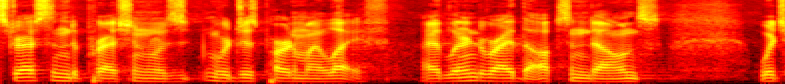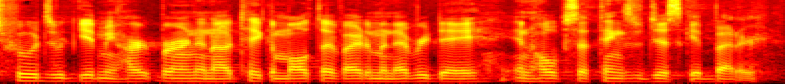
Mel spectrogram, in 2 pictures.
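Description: With an Upper Midwest accent, a man talks at a very fast pace in a fairly low pitch, his intonation monotone and flat. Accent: Upper Midwest American. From Minnesota (Blaine). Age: 20s. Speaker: church member being baptized. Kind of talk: testimony. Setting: church.

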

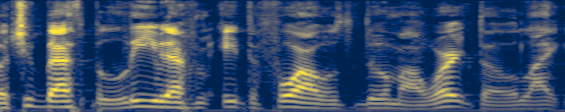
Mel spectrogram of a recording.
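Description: This man's medium-pitched voice comes with an American accent. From New York City. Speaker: podcast host. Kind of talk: casual podcast conversation.

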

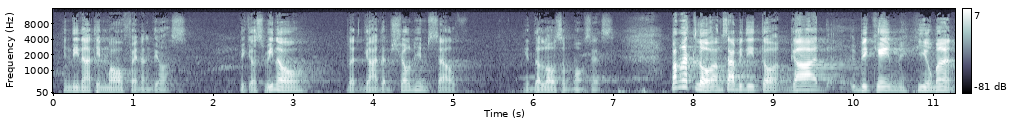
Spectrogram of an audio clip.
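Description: Long, frequent pauses break up a man's fairly slow speech at a medium pitch. His tone is bright and sharp, with big swings in loudness. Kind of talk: sermon. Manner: animated, rhetorical call-and-response, urging the congregation to say amen.

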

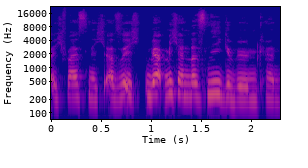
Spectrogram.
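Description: The woman has a normal speaking voice with a fairly high pitch. Her intonation stays fairly even. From Austria. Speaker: podcast co-host. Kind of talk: casual chat.

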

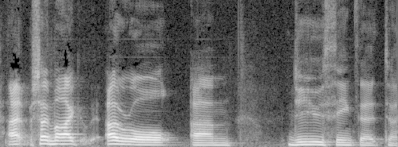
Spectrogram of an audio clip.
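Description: The speaker uses ordinary pitch variation with an Australian accent. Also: man. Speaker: finance show host. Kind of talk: interview; show introduction.

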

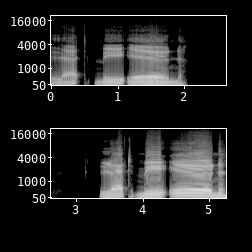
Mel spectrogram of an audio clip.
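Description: Putting on a character voice, a man speaks at a medium pitch with lively intonation. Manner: creepy, pleading.

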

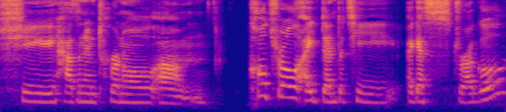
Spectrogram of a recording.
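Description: A woman's very slow speech in a Japanese accent, medium in pitch, with lively intonation. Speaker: theatre artist. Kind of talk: casual chat.

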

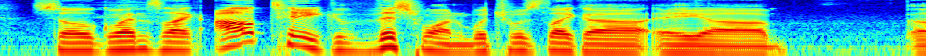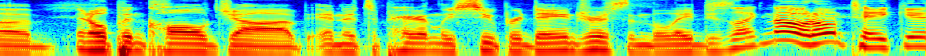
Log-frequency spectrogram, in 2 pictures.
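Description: It is a normal speaking voice, a man at medium pitch with ordinary pitch variation. He keeps a moderate pace in a very clean recording with a silent background. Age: 20s. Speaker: comic book podcast host. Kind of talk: casual banter, comic book review. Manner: joking, interrupts often.

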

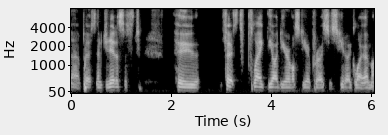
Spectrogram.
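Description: In an Australian accent, a man talks at a moderate pace with a fairly low pitch and monotone, flat intonation. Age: 40s. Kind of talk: interview.

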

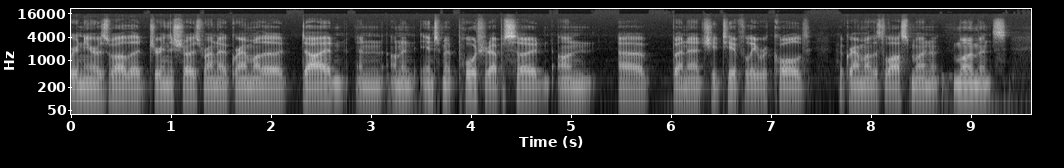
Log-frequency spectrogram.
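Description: The recording is very clean, with a silent background. A man talks at a fairly quick pace in a fairly low, monotone, flat voice. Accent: Australian. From Western Australia, Perth. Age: 20s. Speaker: podcast host. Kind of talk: scripted show intro and outro; casual interview.

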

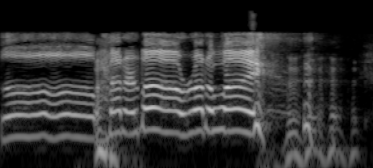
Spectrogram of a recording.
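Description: Pitched high, this voice is a put-on character act. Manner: flirty, playful.

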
